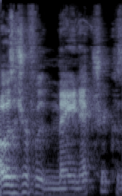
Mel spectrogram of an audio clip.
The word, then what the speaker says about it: Manectric: How do you pronounce that, Manectric or Manectric? Yeah, like magnet and trick, right? Was that it? Manectric. Electric. Magnetric. Yeah. Okay, good. Alright, we'll stick with that. I wasn't sure if it was Manectric because it's got like a main.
